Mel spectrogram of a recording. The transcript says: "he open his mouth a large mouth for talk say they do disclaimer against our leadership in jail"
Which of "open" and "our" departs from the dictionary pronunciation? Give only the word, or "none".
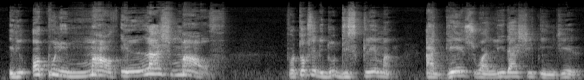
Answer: our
